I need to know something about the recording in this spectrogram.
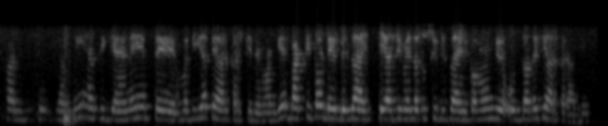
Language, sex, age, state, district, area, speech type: Punjabi, female, 18-30, Punjab, Muktsar, urban, conversation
